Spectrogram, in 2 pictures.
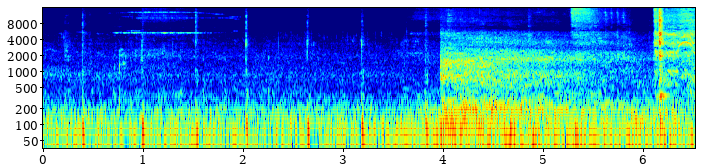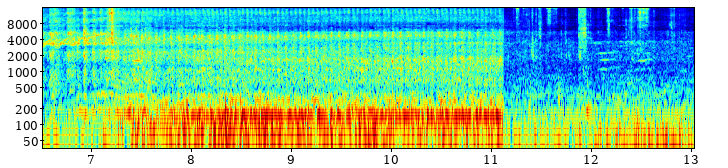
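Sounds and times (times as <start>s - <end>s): vehicle engine running: 7.3s - 11.2s.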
